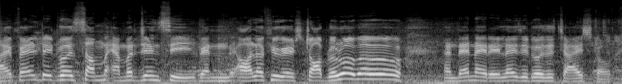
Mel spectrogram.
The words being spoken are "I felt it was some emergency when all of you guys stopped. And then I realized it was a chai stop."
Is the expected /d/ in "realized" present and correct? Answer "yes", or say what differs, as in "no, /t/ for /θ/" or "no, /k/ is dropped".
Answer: no, /d/ is dropped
